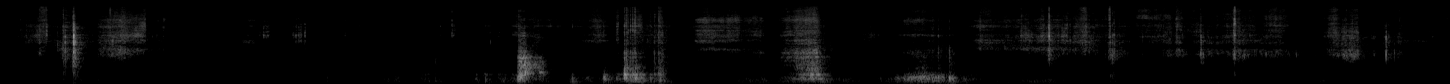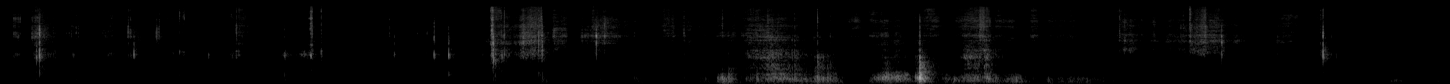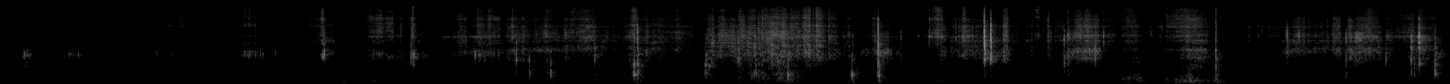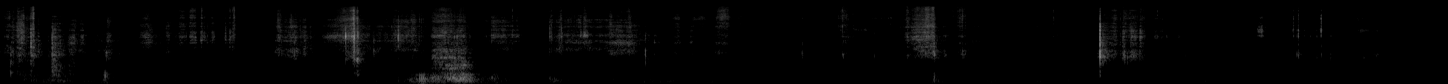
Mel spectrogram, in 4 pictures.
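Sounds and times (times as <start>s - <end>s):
paper rustling and crinkling: 31.4s - 50.8s.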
